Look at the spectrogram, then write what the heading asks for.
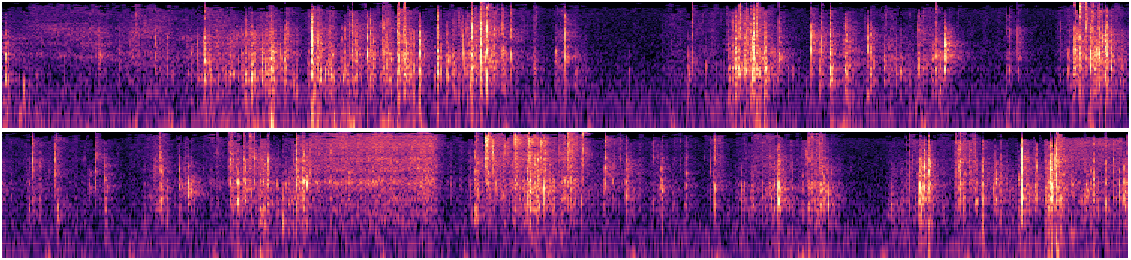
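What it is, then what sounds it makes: Plastic bag of cotton pads. A hand-sized, full, soft clear plastic drawstring bag of Lycia cotton pads is squeezed and handled with long manicured nails and fingertips. Dense, bright plastic crinkling comes in bursts with brief softer pauses, and the sound stays close and quiet throughout.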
